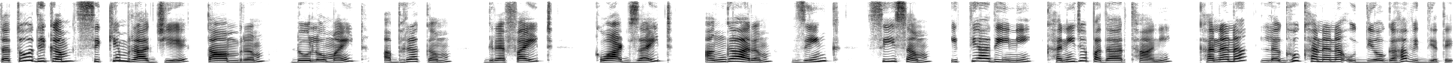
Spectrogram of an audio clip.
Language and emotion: Sanskrit, neutral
